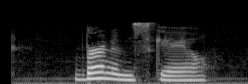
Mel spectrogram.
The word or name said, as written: Burnham scale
